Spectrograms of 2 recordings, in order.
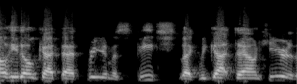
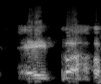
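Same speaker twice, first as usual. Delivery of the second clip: yelled-out, hoarse character voice. Speaker mocks how Wolverine sounds on the show; Wolverine voice, hoarse from yelling. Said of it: "Like he's been yelling at a concert for five hours straight".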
